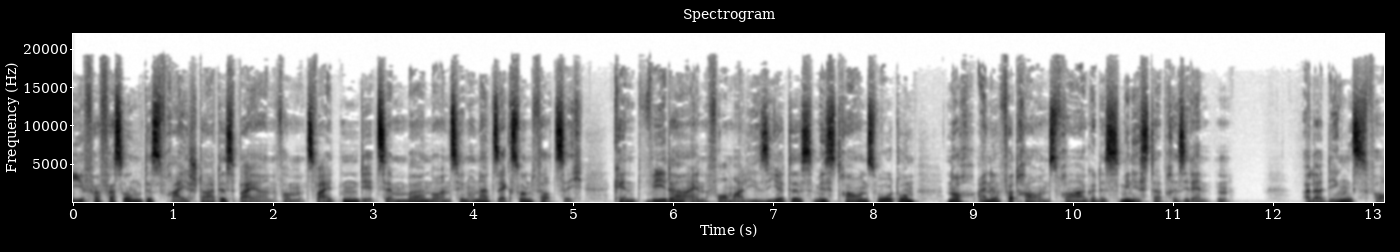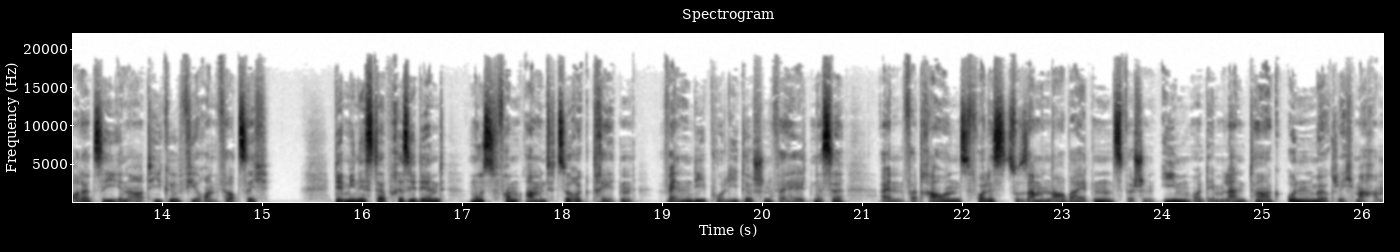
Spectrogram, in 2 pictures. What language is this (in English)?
German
